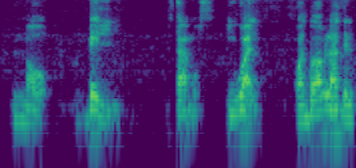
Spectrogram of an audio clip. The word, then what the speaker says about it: Nobel: él no se dice nobel q ya no se dice nobel se dice no ven estamos igual cuando hablas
